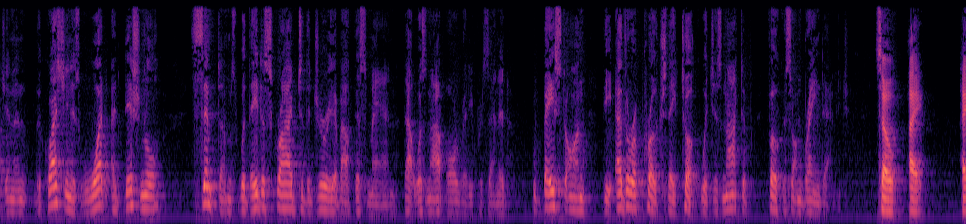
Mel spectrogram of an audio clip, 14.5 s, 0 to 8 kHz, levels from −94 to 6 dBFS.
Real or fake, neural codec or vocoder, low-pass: real; none; 7.2 kHz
